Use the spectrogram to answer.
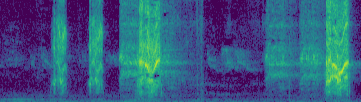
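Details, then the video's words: While feeding on banana leaves, a green-cheeked conure gives two short chirps and then louder, rasping squawks, with a brief pause before a final harsh burst. "green cheek conure cute bird sound"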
